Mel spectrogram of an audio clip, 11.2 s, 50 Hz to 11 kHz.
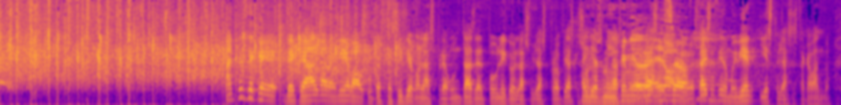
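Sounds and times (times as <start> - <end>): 
audience applause at a live talk: 0.0 - 5.8
speech: 3.0 - 11.2.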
